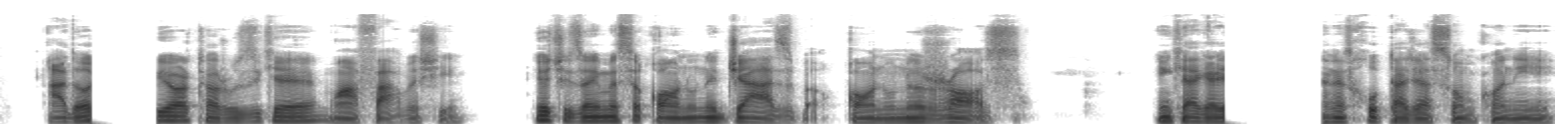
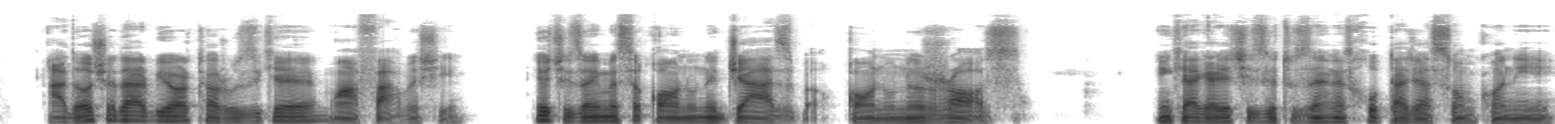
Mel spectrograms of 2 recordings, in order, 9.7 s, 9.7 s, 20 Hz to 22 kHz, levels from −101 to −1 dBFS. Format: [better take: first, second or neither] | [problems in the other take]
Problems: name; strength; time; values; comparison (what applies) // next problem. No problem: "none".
second | audio cutting out; at 0.5 s and at 7.5 s for 0.5 s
